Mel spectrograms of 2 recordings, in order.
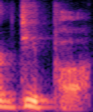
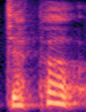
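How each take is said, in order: First: Deeper with a long "ee" in the first syllable; long-vowel deeper. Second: Dipper with a short "ih" in the first syllable; short-vowel dipper. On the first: Reviewer debating pronunciations, deeper with long "ee". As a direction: say deeper to rhyme with "keeper". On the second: Reviewer debating pronunciations, dipper with short "ih". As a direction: say dipper to rhyme with "ripper". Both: Shown as a demonstration. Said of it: "if you're debating pronunciations".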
